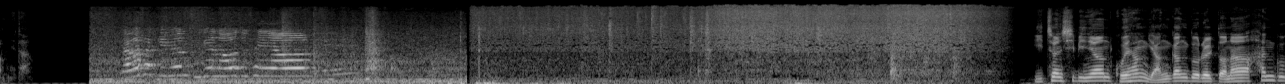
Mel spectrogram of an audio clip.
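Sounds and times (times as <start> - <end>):
food sizzling and frying in a Japanese ramen shop kitchen: 0.9 - 10.2
speech: 10.4 - 12.8.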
